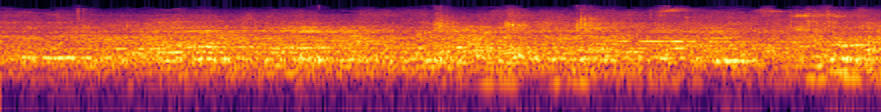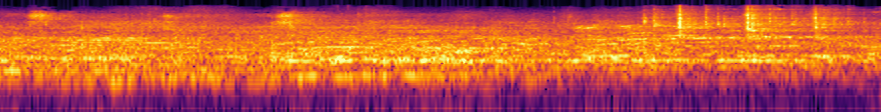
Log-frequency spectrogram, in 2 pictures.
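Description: A large stadium crowd murmurs and chatters steadily all around.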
